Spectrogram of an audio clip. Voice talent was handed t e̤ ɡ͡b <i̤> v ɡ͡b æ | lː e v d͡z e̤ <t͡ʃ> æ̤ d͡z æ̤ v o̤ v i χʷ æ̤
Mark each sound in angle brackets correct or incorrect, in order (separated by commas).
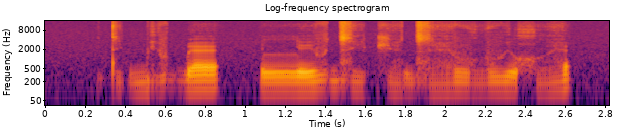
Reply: correct, correct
